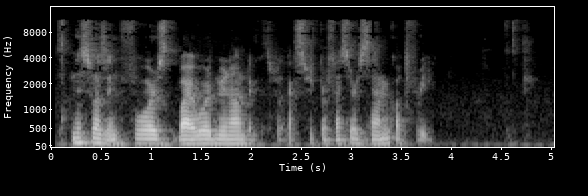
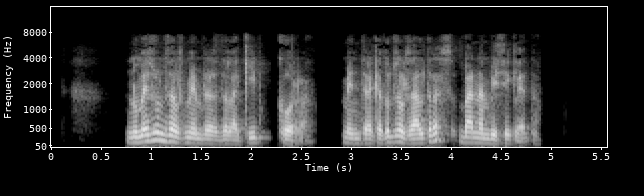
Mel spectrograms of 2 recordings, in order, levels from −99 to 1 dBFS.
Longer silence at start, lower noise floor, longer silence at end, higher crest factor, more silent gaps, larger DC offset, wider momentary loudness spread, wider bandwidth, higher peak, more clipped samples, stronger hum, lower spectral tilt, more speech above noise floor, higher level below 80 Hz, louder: second, 0.2 s vs 0.75 s; first, -66 dBFS vs -57 dBFS; first, 1.25 s vs 0.7 s; about the same, 22 dB vs 20 dB; second, none vs 2.20-2.25 s, 2.65-2.89 s; neither; first, 20 LU vs 11 LU; first, 11.5 kHz vs 7.6 kHz; second, -6 dBFS vs 0 dBFS; neither; neither; about the same, -7 dB/octave vs -7 dB/octave; about the same, 41 dB vs 39 dB; first, -50 dBFS vs -62 dBFS; second, -25 LUFS vs -19 LUFS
